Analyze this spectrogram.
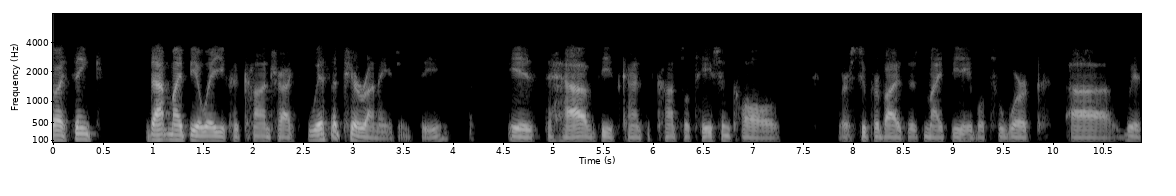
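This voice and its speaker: This quiet man has a very deep, low pitch, fairly even intonation and a moderate pace. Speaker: peer specialist program coordinator. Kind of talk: workshop presentation. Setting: video call.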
